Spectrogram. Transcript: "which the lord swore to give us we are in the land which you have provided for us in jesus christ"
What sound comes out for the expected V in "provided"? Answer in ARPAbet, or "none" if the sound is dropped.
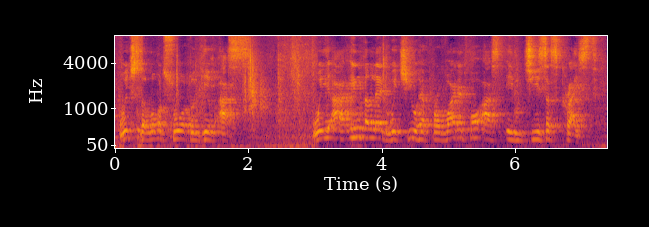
V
